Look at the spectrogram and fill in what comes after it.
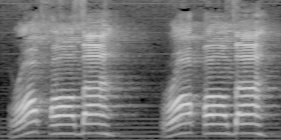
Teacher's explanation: ra mufakhamah dikarenakan fathah dan qaf mufakhamah dalam keadaan apapun. Dan ba dan ta dari huruf muraqqaqah. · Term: dua tafkhim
